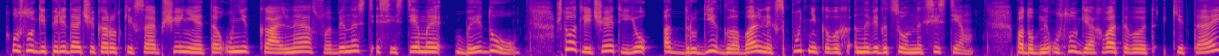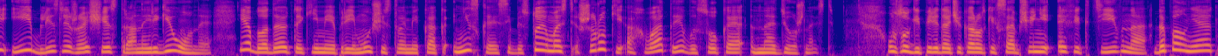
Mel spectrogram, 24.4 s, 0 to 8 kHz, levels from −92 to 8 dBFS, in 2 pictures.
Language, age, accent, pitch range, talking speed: Russian, 20-39, native, 210-260 Hz, 110 wpm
